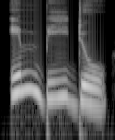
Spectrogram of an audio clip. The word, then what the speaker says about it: ambedo: اسے کہتے ہیں ایمبیڈو۔ اس کا تلفظ ہے امبیڈو، اور یہ لفظ لاطینی زبان سے آیا ہے، جس کا مطلب ہے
